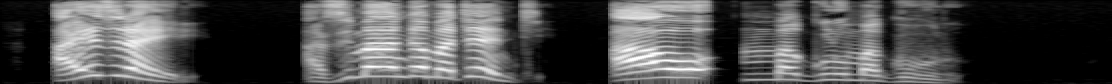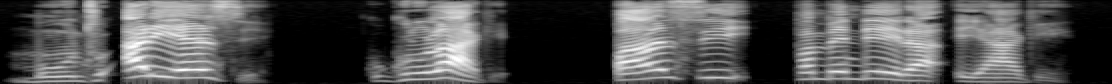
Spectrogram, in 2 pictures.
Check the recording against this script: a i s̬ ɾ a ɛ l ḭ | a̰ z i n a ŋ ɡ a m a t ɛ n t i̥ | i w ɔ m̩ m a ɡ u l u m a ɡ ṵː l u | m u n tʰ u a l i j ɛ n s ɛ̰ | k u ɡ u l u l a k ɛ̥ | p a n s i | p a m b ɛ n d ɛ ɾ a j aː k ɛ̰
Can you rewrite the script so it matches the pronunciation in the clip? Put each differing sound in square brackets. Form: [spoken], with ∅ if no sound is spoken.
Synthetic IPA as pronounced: a i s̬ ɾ a ɛ l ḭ | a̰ z i [m] a ŋ ɡ a m a t ɛ n t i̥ | [a] w ɔ m̩ m a ɡ u l u m a ɡ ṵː l u | m u n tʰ u a l i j ɛ n s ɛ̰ | k u ɡ u l u l a k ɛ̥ | p a n s i | p a m b ɛ n d ɛ ɾ a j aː k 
